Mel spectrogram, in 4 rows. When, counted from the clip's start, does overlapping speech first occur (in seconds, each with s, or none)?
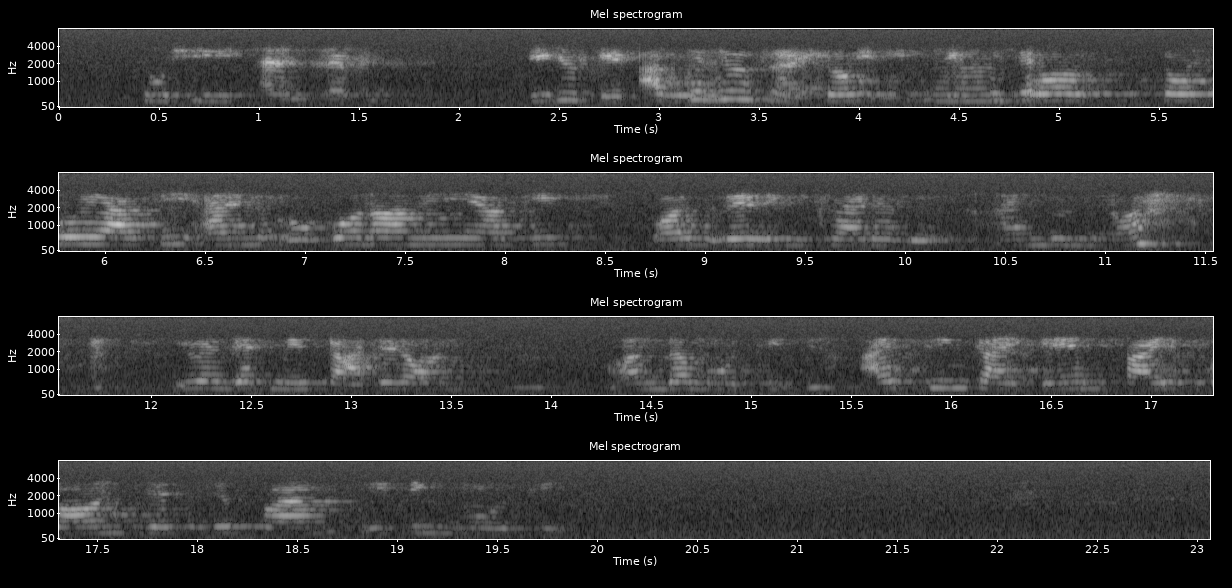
3.0 s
